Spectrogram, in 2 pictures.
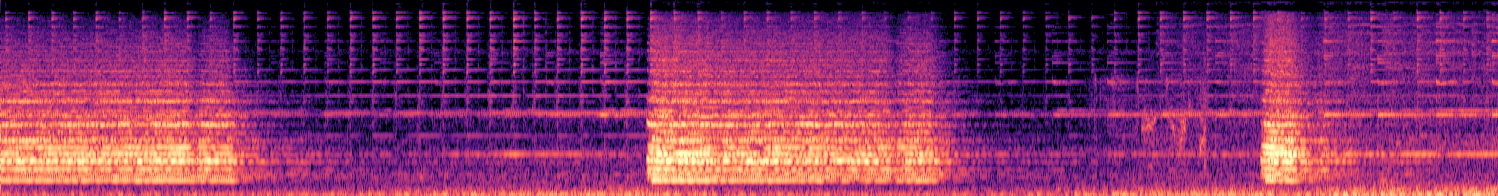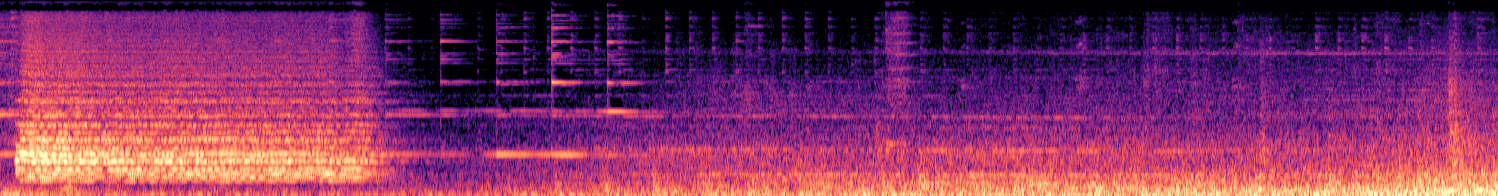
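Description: Wheeling & Lake Erie diesel freight locomotive blowing its multi-tone horn for a grade crossing in the standard long, long, short, long pattern, each long blast about three seconds. After the last blast the train comes through the crossing, and the rumble of the locomotive engine and wheels on the rails grows steadily louder near the end.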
